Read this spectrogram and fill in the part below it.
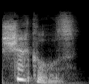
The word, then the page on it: shackles: British English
